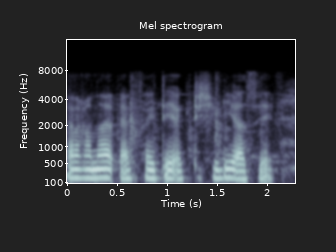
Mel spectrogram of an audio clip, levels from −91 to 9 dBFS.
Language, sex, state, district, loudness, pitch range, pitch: Bengali, female, Assam, Hailakandi, -14 LUFS, 170-180 Hz, 175 Hz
